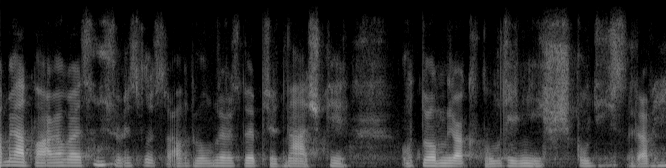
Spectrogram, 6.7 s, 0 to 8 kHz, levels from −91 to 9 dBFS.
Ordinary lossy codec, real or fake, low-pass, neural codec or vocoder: Opus, 32 kbps; fake; 7.2 kHz; autoencoder, 22.05 kHz, a latent of 192 numbers a frame, VITS, trained on one speaker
